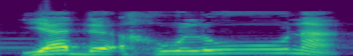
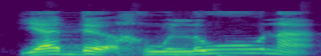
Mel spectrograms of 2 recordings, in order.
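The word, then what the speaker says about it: يَدْخُلُونَ: harus dibaca pantul ya ya the huluna lo itu dibaca panjang namanya adalah Made Thobi'i panjangnya dua harokat saja Kemudian yang selanjutnya see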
